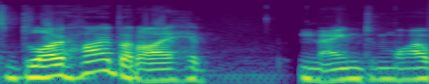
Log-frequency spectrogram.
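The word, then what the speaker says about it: Blåhaj: cuddling uh my uh so they pronounce blow high but I have named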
